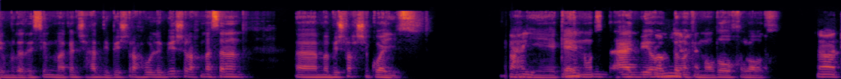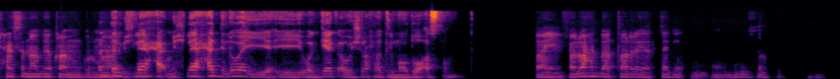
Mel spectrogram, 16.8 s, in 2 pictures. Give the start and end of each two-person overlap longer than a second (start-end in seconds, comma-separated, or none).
5.1-7.2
